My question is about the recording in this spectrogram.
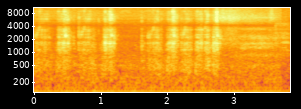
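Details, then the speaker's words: JBL 2241H 18-inch woofer reported not working, suspected blown, removed from cabinet before recone: dry scratchy scrapes each time the cone is pressed by hand, voice coil rubbing in the magnet gap. "all right something inside the speaker is rubbing up against something it's not supposed to okay"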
